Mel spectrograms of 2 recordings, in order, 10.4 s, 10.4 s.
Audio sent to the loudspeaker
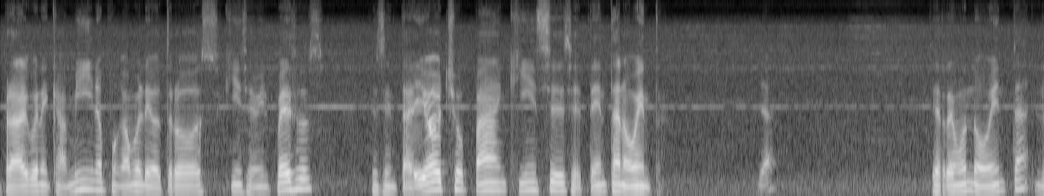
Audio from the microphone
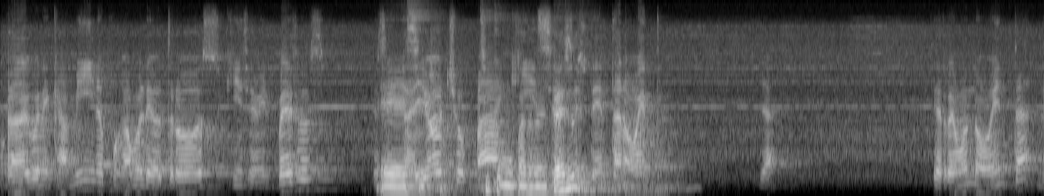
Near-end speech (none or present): present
